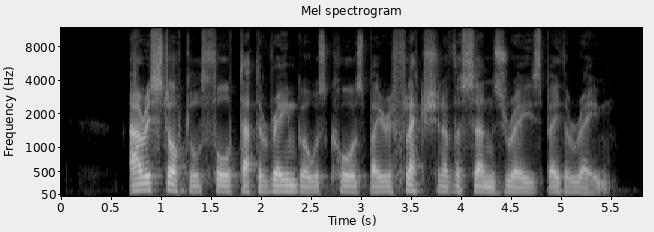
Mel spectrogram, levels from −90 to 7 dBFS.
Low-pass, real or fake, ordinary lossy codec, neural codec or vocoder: none; fake; none; codec, 24 kHz, 0.9 kbps, WavTokenizer, small release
